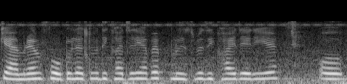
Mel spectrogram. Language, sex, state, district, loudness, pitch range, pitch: Hindi, female, Chhattisgarh, Bilaspur, -14 LUFS, 255-265 Hz, 260 Hz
